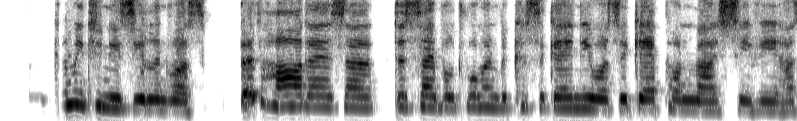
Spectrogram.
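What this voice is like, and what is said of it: Mixed Afrikaans and New Zealand accent. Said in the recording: “my accent is really a mixture of Afrikaans and Kiwi and New Zealand and whatever”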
